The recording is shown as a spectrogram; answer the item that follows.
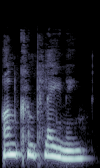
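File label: "uncomplaining", British English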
